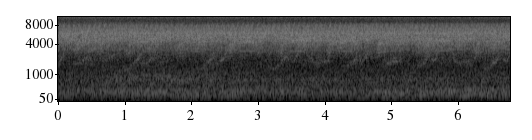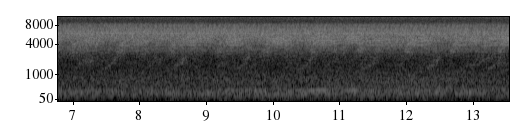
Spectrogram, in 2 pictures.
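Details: A big summer chorus of Japanese cicadas sings in a continuous high, shrill, hissing wash that never pauses, with faint rhythmic pulses rippling through the drone and a sharp steady whine above it.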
